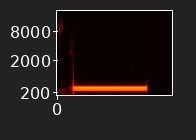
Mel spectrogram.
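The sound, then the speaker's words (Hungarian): A steady, loud electronic phone-line tone sounds once for about a second as a caller's line to Mária Rádió drops, starting and stopping abruptly, with brief faint noise before it and silence after. “Valamiért megszakadtunk, de akkor a következő telefonáló.”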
